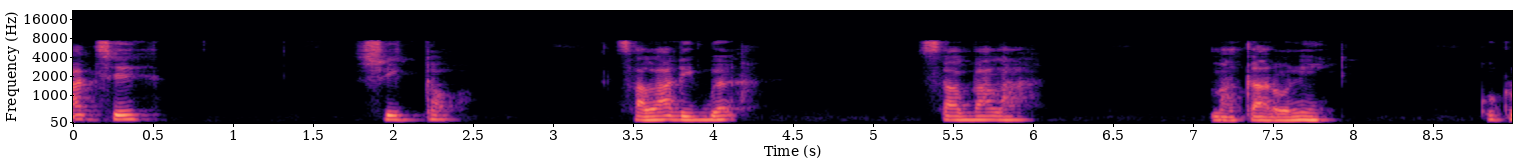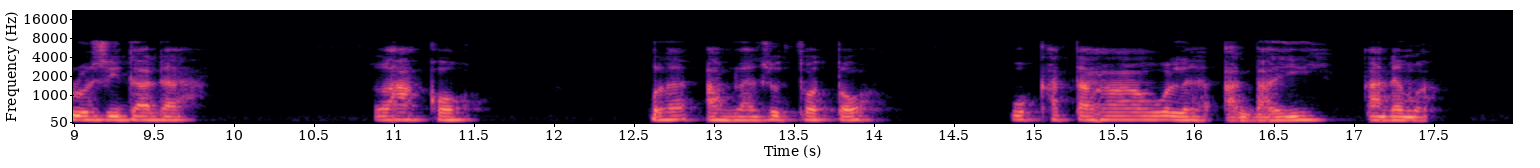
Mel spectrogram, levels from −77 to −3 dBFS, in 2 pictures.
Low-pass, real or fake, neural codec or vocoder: 7.2 kHz; fake; codec, 16 kHz, 4 kbps, FunCodec, trained on Chinese and English, 50 frames a second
